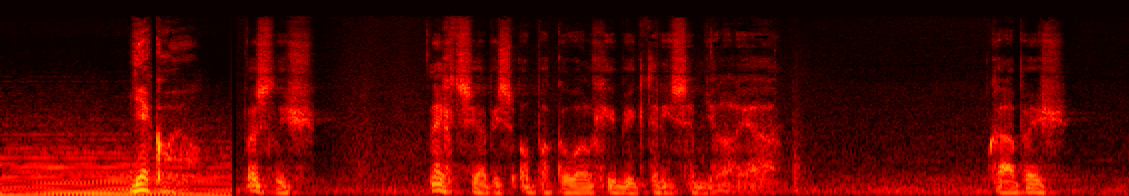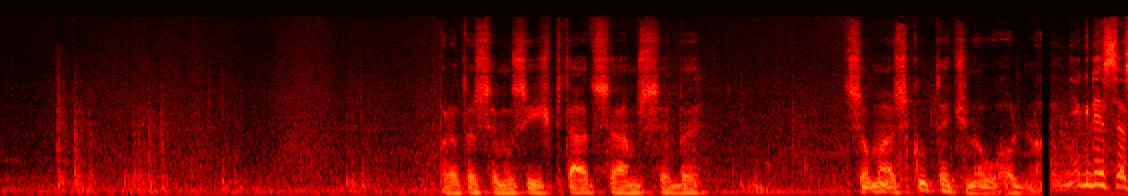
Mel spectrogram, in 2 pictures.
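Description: An older man speaks calmly in a low, gravelly voice.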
